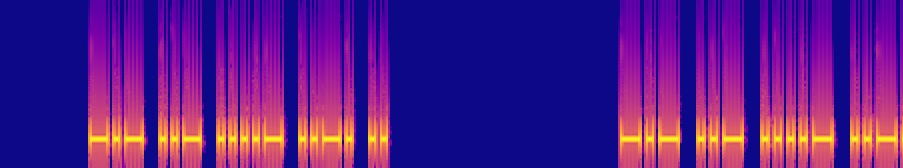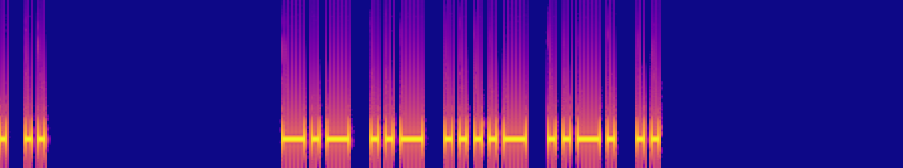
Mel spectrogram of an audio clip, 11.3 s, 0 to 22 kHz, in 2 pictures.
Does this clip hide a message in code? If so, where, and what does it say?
Yes: Morse code from 0.6 to 9.8 s, heard as a keyed tone, about 29 wpm, 700 Hz. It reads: KU4FI KU4FI KU4FI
